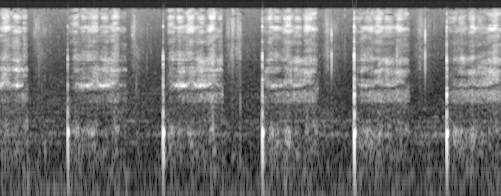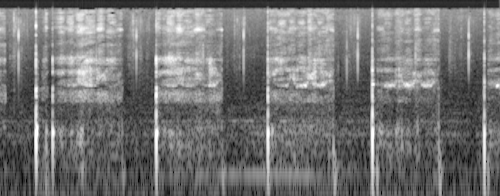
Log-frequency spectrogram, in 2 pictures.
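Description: A gloved hand scratches and traces the plastic tip of an Apple Pencil across the lid of a closed, long, flat, hollow white cardboard box that seems empty. Soft, dry rasping strokes fill the clip, broken by short, sharp ticks that recur about every one and a half seconds.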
